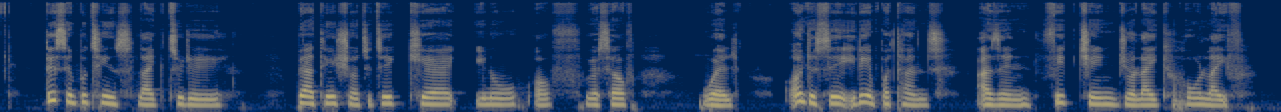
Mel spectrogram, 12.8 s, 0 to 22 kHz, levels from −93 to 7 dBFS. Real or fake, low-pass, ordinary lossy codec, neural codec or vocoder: real; none; none; none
